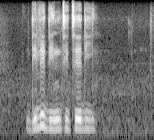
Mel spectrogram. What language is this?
Tswana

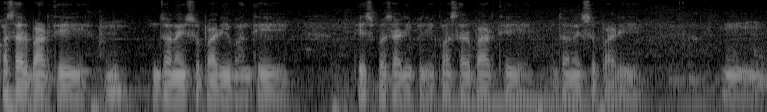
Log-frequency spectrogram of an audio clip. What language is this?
Nepali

